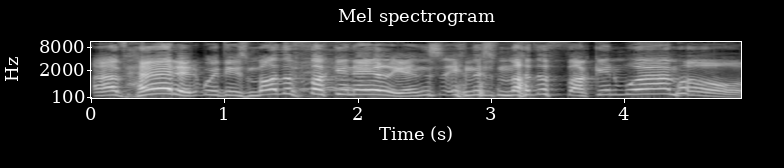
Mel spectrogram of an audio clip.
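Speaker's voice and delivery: very loud, high, slow, drawn-out bellowing yell. Asked for an impression in a game: Samuel Jackson as Nick Fury. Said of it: "do an impression of, uh, Samuel Jackson playing Nick Fury".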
